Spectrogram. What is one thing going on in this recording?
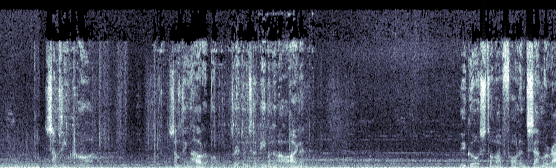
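An older man speaks slowly and gravely.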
